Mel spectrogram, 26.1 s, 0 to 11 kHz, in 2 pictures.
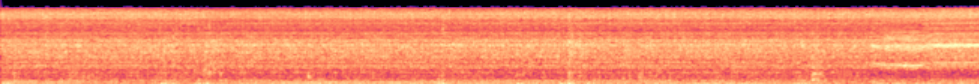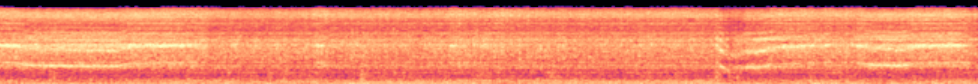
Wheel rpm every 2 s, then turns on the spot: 230, 240, 240, 240, 230, 230, 230, 220, 230, 230, 230, 210, 220.
none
